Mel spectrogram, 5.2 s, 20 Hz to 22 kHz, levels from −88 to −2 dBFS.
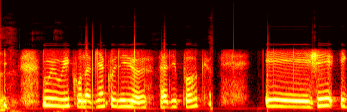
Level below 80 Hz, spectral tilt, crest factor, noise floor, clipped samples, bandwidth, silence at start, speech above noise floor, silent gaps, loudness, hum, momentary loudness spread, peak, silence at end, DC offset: -56 dBFS; -7 dB/octave; 12 dB; -36 dBFS; under 0.1%; 4.7 kHz; 0 s; 23 dB; none; -13 LUFS; none; 17 LU; -2 dBFS; 0 s; under 0.1%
